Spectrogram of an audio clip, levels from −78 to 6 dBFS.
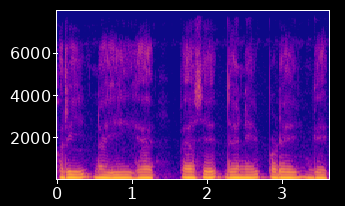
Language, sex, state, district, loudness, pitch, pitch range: Hindi, male, Haryana, Charkhi Dadri, -12 LUFS, 135 Hz, 130-140 Hz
